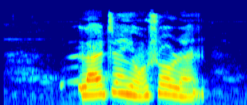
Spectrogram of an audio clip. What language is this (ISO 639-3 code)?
zho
